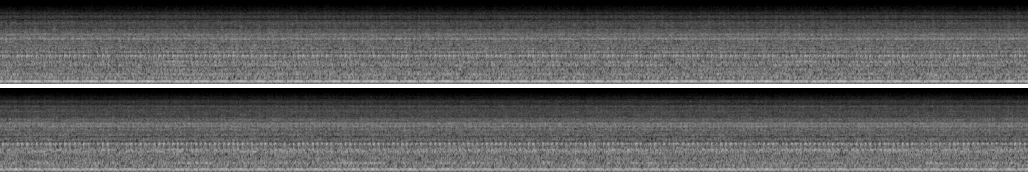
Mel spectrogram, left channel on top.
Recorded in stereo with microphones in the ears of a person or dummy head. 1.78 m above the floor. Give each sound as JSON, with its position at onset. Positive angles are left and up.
{"t": 0.0, "sound": "an engine running", "side_deg": 0, "distance_m": 1.4}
